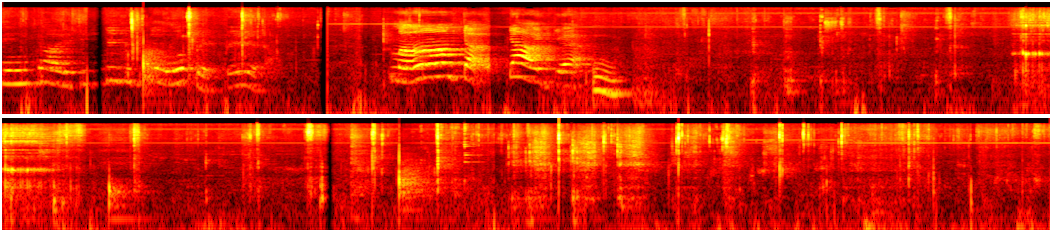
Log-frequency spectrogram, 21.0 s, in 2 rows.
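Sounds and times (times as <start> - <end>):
child's voice: 0.0 - 2.8, 3.8 - 6.2
chewing dry snack: 12.9 - 20.9.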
